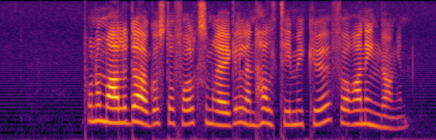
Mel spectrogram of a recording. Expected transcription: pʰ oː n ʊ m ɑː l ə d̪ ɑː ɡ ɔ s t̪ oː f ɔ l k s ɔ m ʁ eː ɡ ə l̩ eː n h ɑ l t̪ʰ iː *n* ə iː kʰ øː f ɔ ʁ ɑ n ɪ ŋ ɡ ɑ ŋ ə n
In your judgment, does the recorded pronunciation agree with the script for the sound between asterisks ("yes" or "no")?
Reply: no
